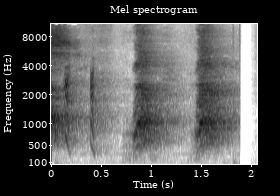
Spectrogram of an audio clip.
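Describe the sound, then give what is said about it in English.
Dogs bark in a quick series: two short yips followed by two louder, fuller barks, with no voices over them. “Emphasis brought to you by the dogs.”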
